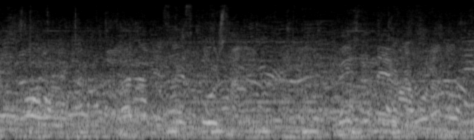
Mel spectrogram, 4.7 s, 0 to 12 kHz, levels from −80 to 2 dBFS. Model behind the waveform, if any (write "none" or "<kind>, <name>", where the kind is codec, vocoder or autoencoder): none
